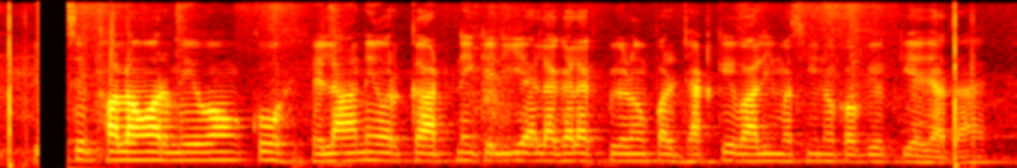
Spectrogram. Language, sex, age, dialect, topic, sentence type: Hindi, male, 18-24, Awadhi Bundeli, agriculture, statement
